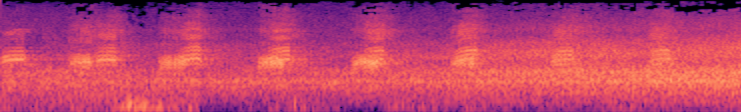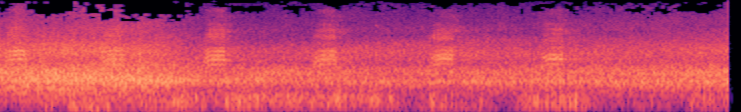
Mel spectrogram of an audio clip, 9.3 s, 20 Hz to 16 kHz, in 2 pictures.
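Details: Female mallards quacking at Oksywie, 2 April 2021, two pairs present: a quick series of nasal quacks opens and returns later, with a swelling broad rushing noise in the middle.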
